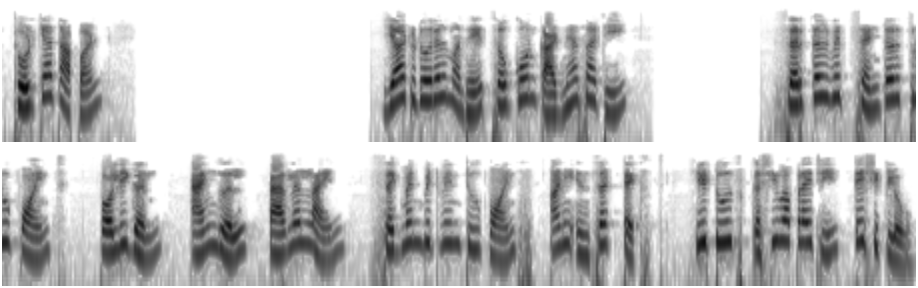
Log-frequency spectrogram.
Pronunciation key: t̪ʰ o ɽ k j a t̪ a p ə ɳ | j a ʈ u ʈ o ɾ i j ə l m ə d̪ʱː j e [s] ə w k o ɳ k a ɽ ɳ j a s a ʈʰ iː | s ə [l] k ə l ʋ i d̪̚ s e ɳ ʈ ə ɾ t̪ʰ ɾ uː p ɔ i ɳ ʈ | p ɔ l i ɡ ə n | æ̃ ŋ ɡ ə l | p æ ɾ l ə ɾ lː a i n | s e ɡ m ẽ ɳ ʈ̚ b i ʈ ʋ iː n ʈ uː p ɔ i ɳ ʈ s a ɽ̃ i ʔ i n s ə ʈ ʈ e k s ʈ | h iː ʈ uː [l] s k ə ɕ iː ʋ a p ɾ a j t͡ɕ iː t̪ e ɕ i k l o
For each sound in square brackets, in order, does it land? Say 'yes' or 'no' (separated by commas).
no, no, yes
